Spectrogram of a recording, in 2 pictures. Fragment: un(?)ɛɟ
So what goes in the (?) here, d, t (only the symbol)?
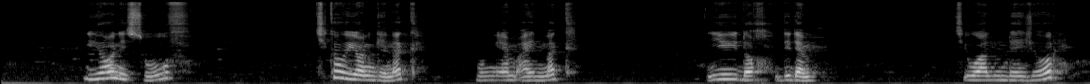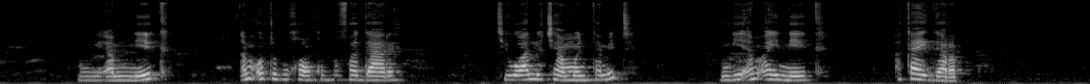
d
